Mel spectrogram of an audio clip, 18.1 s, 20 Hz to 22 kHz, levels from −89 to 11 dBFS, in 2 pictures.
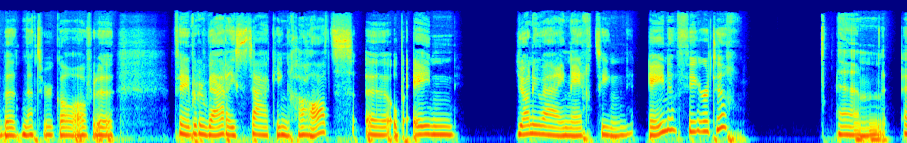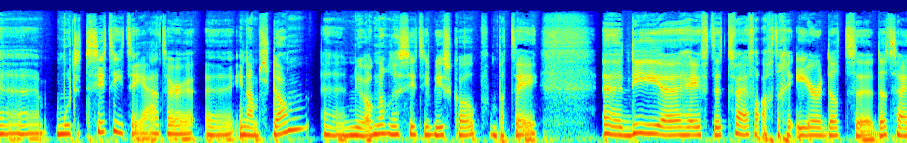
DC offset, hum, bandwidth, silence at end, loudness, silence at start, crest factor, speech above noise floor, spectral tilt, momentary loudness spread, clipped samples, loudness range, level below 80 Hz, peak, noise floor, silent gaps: under 0.1%; none; 16.5 kHz; 0 s; -13 LUFS; 0 s; 12 dB; 60 dB; -4.5 dB/octave; 6 LU; under 0.1%; 2 LU; -30 dBFS; -2 dBFS; -72 dBFS; none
